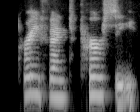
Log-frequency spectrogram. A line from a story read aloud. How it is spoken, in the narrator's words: muttered Fred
